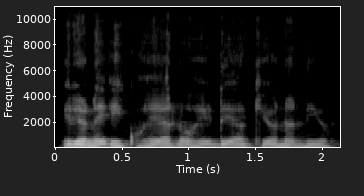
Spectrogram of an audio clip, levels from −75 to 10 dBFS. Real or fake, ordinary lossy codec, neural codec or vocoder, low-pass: fake; none; vocoder, 22.05 kHz, 80 mel bands, Vocos; none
